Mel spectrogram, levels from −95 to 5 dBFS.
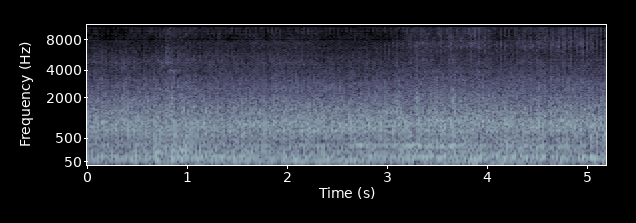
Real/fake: fake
